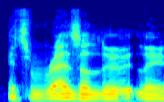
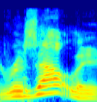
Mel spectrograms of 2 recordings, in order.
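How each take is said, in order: First: "resolutely" said right as REZ-o-lute-lee; correct pronunciation. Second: "Resolutely" said wrongly as rih-ZOL-ut-lee; mispronounced word. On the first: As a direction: correct "resolutely" with stress on the first syllable. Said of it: "she was just like". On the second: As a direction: stumble over "Resolutely", stress on the second syllable. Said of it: "I stumbled over the word". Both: Retold or imitated.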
